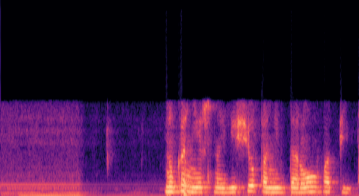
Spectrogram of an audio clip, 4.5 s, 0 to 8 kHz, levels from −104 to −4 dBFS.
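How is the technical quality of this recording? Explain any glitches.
The recording has plainly audible codec damage from start to finish, plus one short burst of corruption.

GSM full-rate codec, throughout: the speech is rebuilt from a vocal-tract model driven by sparse pulses, with nothing above 4 kHz. The result is a buzzy, gravelly roughness that fits 13 kbps GSM.

GSM bit errors, 2.26 to 2.38 s: flipped bits corrupt the decoder's filter, pitch and gain values, so the speech briefly squawks and gargles over what sounds like roughly six frames.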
